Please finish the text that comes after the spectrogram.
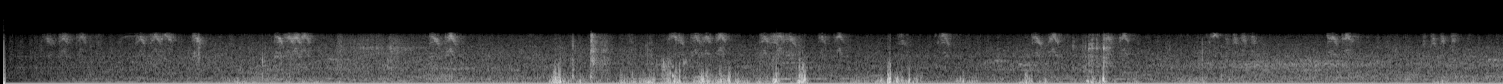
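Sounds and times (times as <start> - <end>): small birds chirping: 0.4 - 3.2, 4.2 - 4.7, 6.3 - 14.8.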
